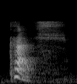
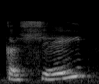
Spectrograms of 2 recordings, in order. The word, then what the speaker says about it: cache: Like money, dinero. Cash. Not cachet as in French cachet or cake. Yes, I think I had someone say cake before. Cake. It's not correct. It's not cachet or cake. It's not. The right pronunciation is cash.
